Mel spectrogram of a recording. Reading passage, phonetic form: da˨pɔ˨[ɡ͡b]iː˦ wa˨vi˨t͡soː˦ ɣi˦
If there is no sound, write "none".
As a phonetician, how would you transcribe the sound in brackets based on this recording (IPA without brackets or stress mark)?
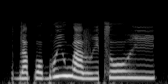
ɡʷ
